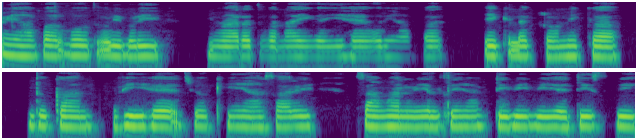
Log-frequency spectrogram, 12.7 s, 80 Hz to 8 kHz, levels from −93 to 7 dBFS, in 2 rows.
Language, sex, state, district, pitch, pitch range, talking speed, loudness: Hindi, female, Uttar Pradesh, Etah, 185 Hz, 180-190 Hz, 145 wpm, -19 LUFS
